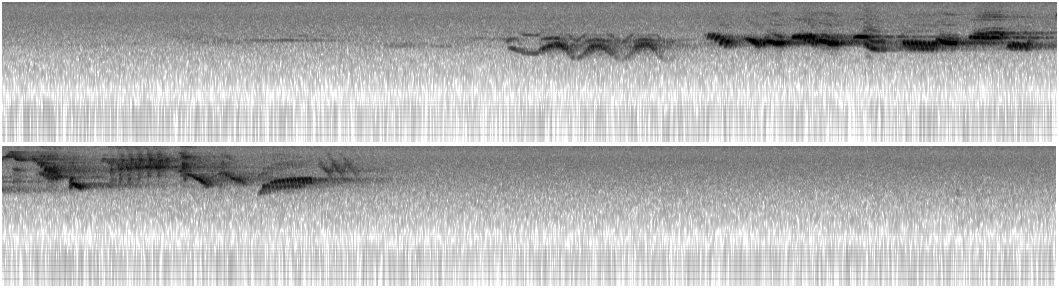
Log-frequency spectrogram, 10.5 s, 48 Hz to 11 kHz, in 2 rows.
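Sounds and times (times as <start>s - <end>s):
common blackbird Turdus merula song: 0.8s - 7.2s.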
